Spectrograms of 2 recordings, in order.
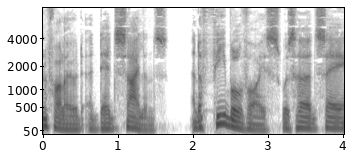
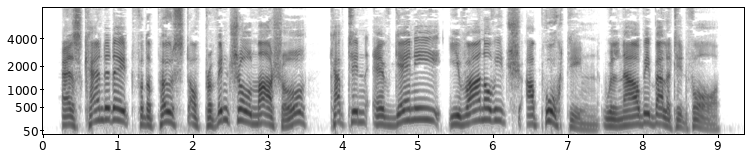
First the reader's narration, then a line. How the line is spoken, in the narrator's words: a man in uniform who announced in a loud, shrill voice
